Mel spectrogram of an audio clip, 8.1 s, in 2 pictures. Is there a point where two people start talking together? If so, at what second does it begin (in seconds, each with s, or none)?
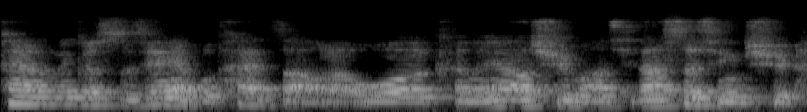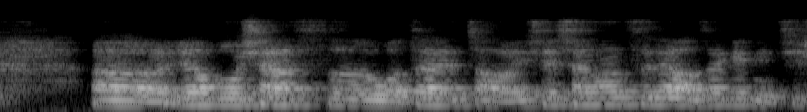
none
